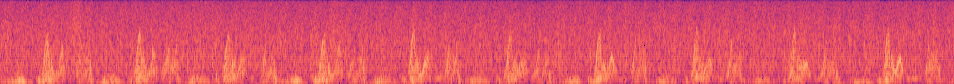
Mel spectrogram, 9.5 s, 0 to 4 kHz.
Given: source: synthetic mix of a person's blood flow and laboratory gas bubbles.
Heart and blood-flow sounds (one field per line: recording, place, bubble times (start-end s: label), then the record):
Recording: Doppler ultrasound of blood flow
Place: precordium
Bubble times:
no bubbles
From the record:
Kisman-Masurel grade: 000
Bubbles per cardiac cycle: 0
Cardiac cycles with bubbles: 0%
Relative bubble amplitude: no bubbles discernible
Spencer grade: 0 (complete lack of bubble signals)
